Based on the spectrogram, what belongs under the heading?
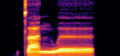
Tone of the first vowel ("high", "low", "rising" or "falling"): low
